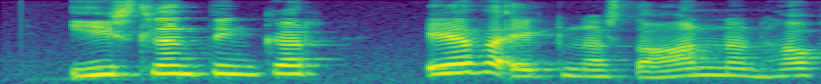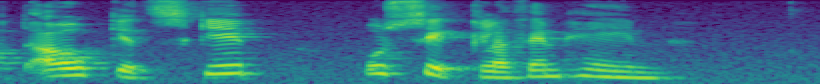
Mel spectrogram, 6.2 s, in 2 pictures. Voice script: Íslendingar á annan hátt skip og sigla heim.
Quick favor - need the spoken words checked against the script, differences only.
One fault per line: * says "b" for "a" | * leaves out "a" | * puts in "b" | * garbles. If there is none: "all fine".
* puts in "eða eignast"
* puts in "ágæt"
* puts in "þeim"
